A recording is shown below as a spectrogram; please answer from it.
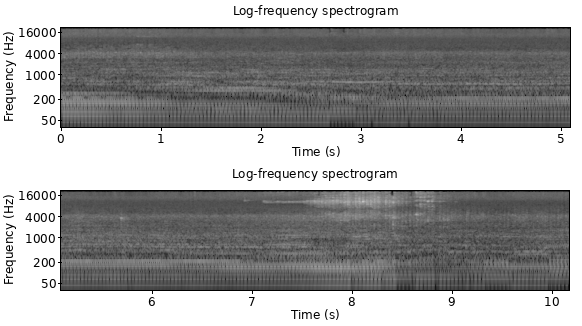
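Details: Wright Stander stand-up mower engine after carburetor replacement (it previously died unless choked): steady, even drone at constant speed with no misses or surging, running smooth and healthy; tank fuel grommet still leaking.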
